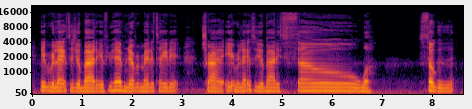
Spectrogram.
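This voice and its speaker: A woman talks with a very deep, low pitch at a fairly slow pace, her monotone, flat intonation captured in a dry sound with no echo. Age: 40s. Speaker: vlogger. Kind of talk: casual monologue. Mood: earnest, reflective, apologetic. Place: car. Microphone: phone near.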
